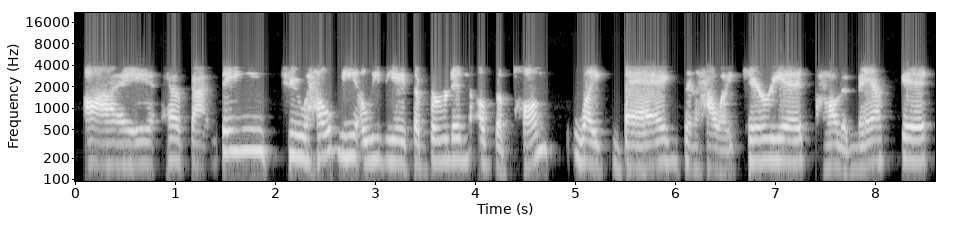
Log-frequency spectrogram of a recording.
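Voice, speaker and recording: Frank low-voiced woman on a phone line. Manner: frank, tells it like it is. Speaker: patient sharing her story. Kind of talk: personal testimony, reflective. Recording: muffled phone-line audio.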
